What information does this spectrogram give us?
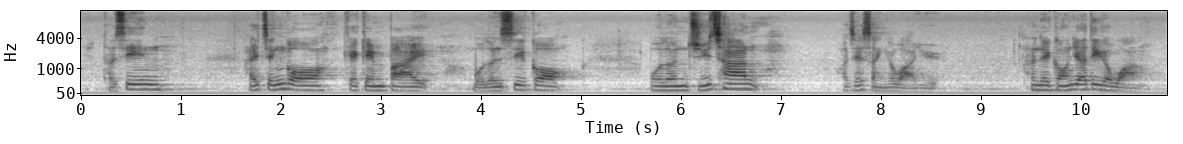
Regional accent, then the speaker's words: Mong Kok, Hong Kong; 我在即旺角長大

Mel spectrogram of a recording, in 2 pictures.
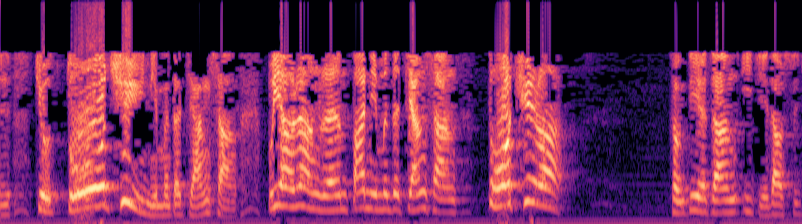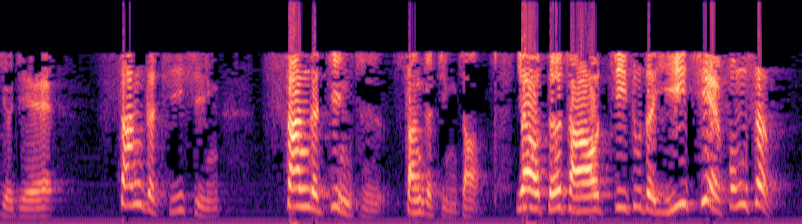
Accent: China; 那我如果今天用我们中国人的文化里面，在过去这几十年比较可以跟这个字来做一点连结的

